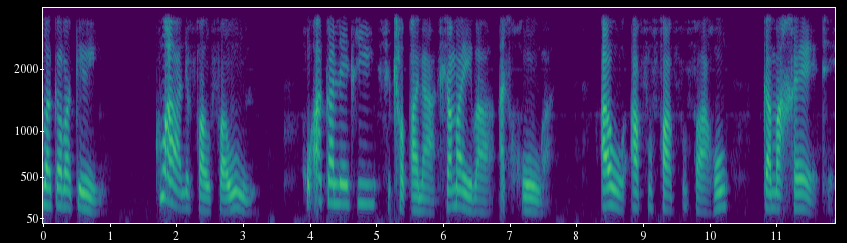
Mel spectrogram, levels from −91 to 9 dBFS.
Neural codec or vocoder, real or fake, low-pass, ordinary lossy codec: codec, 16 kHz, 2 kbps, FunCodec, trained on LibriTTS, 25 frames a second; fake; 3.6 kHz; none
